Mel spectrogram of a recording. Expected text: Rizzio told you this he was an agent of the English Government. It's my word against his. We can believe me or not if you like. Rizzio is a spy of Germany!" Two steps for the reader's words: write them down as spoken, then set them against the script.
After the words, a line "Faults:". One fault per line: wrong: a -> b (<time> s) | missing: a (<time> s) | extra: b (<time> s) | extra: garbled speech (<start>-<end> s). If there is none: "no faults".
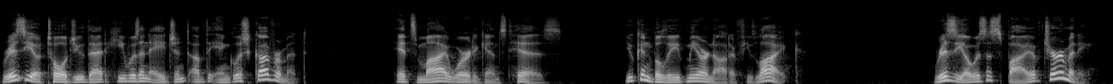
Rizzio told you that he was an agent of the English Government. It's my word against his. You can believe me or not if you like. Rizzio is a spy of Germany!"
Faults:
wrong: this -> that (0.8 s)
wrong: We -> You (6.2 s)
